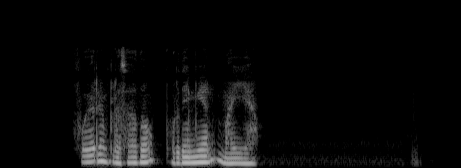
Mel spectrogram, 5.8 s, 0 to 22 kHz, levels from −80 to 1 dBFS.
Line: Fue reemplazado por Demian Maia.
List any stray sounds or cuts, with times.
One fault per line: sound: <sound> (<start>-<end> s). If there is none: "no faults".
no faults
